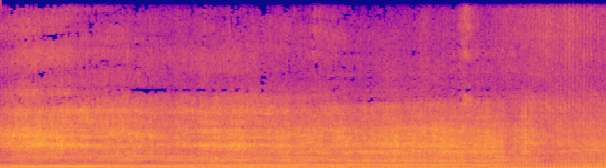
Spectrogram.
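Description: Off-road vehicle engine revving hard as it climbs a steep sand dune. Its note rises slowly and wavers up and down with the throttle, then drops away about five seconds in, over a steady low rumble.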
